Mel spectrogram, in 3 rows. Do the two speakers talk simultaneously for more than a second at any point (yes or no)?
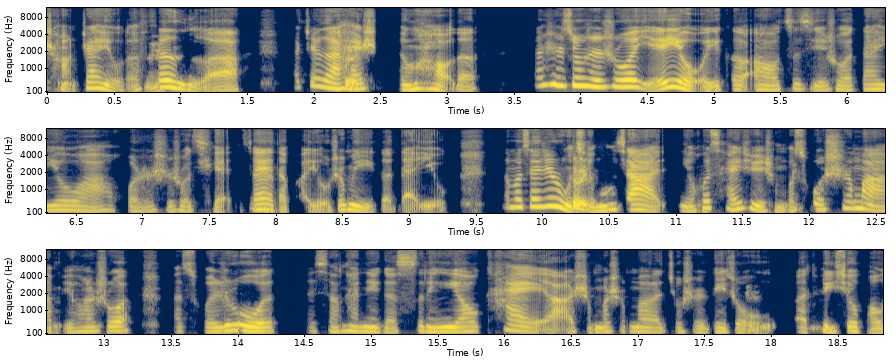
no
